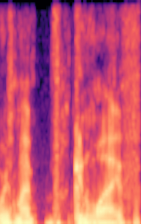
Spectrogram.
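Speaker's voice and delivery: blunt, no-nonsense movie hard-man action-hero voice. Recapping a movie, acting out the captured hero: imitating Farmer from the movie. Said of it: "He's just like".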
